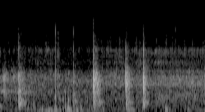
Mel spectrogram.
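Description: Beef strips and onions sizzling in an electric skillet while a metal slotted spoon stirs them, clacking and scraping against the pan several times, loudest about two and two and a half seconds in.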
